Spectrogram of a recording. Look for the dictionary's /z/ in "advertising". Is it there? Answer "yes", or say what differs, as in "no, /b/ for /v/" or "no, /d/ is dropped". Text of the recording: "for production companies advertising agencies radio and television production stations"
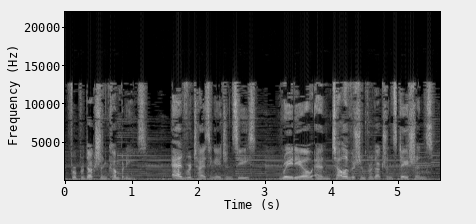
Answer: yes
